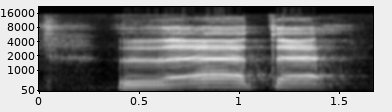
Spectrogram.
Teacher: ذال بالکل نرم پتلا, دونوں دانتوں کے بیچ میں زبان رکھنی ہے. آگے کے جو دونوں دانت ہیں اوپر نیچے کے, ان کے درمیان میں زبان رکھنی ہے.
